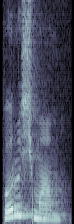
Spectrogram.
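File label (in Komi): "пӧрысь мам", Komi, female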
